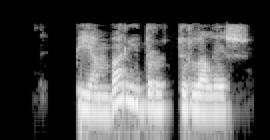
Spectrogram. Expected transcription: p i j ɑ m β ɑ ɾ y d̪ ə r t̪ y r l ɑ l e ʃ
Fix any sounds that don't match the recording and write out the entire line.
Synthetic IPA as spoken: p i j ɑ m b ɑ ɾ y d̪ ə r t̪ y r l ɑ l e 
